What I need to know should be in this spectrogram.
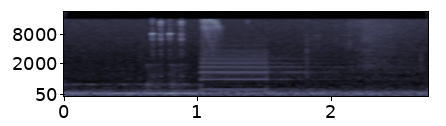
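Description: A game alarm sounds briefly.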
